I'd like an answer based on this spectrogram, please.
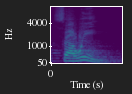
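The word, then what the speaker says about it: Samhain: ancient Celtic Festival of Sam hay pronounced sinen the Celts who lived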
